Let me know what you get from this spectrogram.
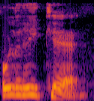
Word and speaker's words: Ulrike: My name is Ulrike. You pronounce it kind of like Eureka, which may be an easy way out for you cheaters out there. For those of us who can't roll that R.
